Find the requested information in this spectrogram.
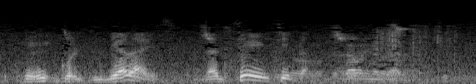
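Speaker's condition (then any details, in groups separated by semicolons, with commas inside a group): Deafness; cannot hear audience questions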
